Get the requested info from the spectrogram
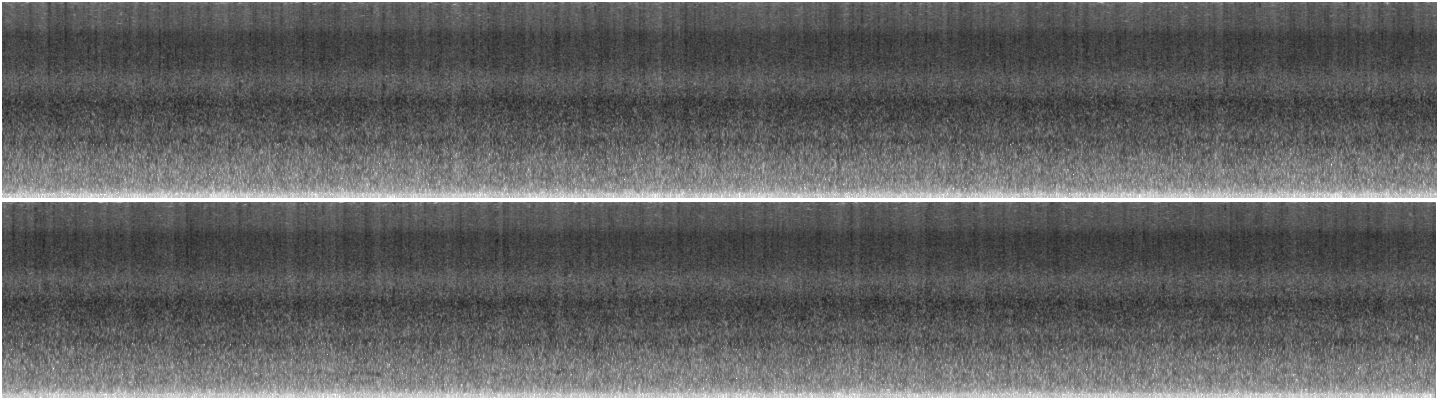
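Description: Hail falling densely and steadily on the patio roof overhead and on the lawn, a loud, unbroken hiss that holds level throughout.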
